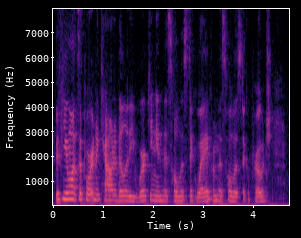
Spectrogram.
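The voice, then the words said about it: Strained, failing voice. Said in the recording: “losing my voice”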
